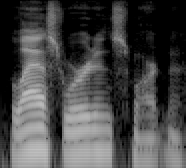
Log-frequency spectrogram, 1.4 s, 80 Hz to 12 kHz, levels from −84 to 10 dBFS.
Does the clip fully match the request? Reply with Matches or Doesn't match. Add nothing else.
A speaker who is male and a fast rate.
Doesn't match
